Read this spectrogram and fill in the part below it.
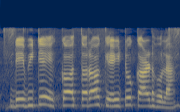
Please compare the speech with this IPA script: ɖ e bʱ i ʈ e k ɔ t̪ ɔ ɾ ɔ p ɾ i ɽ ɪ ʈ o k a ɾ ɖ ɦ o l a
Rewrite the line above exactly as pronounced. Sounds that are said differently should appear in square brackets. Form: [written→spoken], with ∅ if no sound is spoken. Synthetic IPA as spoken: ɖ e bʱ i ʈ e k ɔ t̪ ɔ ɾ ɔ [p→k] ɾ [i→e] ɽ [ɪ→i] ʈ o k a ɾ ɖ ɦ o l a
